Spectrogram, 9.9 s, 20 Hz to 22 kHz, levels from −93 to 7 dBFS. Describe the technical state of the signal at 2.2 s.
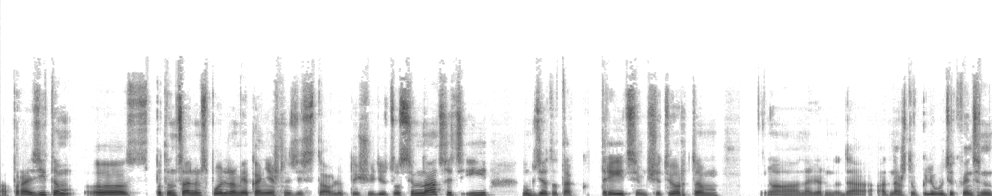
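At 2.2 s the speech signal is intact, with no audible fault at that moment.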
